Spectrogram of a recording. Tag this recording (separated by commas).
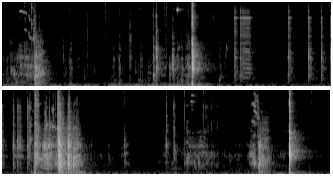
Squeak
